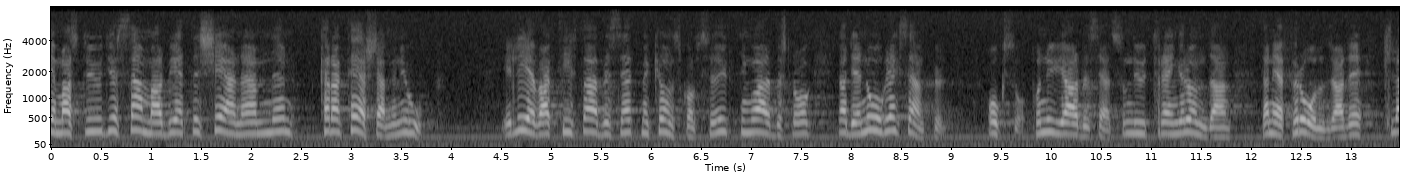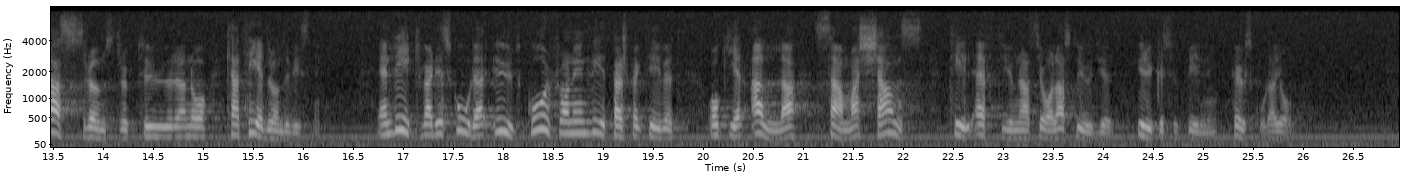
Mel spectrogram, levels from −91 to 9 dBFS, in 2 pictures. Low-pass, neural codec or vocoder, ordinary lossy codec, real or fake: 7.2 kHz; none; MP3, 64 kbps; real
